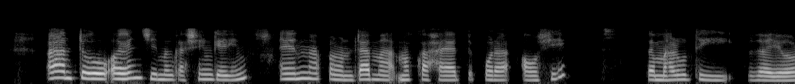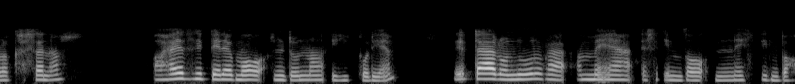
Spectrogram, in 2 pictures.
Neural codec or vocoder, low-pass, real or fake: codec, 16 kHz in and 24 kHz out, 0.8 kbps, FocalCodec, streaming, 65536 codes; 5.4 kHz; fake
